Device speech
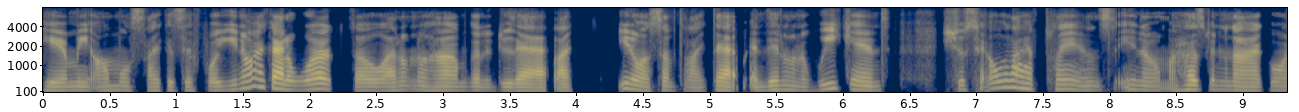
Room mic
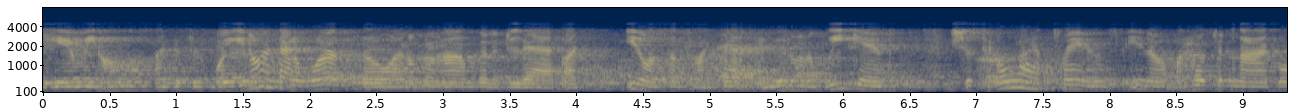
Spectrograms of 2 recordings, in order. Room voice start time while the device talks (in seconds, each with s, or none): 1.2 s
